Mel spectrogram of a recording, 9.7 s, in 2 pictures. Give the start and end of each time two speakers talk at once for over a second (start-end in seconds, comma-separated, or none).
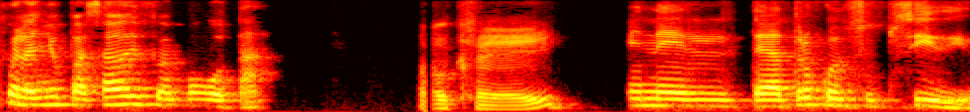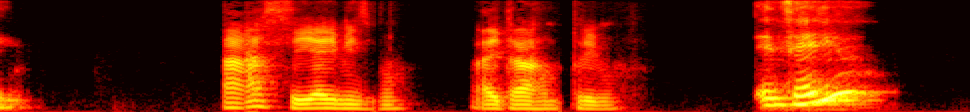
none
